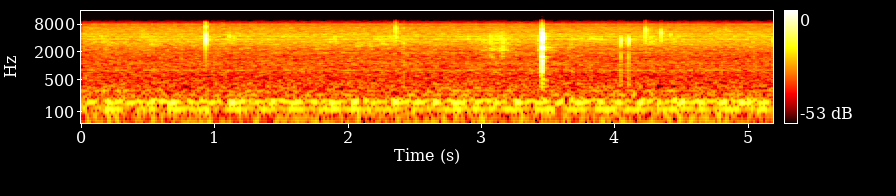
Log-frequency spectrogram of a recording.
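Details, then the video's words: Cat purring while rolling around and yawning: a soft, steady low rumble pulsing evenly throughout, with a few faint clicks and one sharp tap. "Purring Rolling around and Yawning"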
